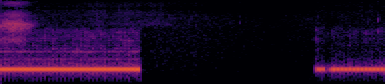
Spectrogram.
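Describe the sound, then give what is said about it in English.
Telephone dial tone: a steady, mid-pitched electronic hum that cuts out for about a second, then resumes. “Somebody has in the chat room, what's a phone? That's a phone.”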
